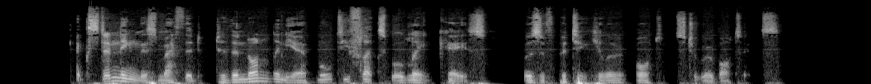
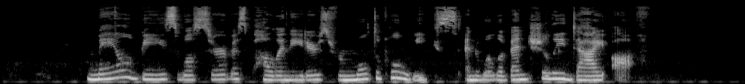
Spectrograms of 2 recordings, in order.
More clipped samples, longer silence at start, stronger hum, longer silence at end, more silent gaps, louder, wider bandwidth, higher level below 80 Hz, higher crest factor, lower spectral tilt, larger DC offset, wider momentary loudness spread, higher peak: neither; about the same, 0.75 s vs 0.85 s; neither; about the same, 0.9 s vs 1 s; neither; about the same, -19 LUFS vs -20 LUFS; about the same, 16.5 kHz vs 16.5 kHz; first, -28 dBFS vs -64 dBFS; first, 20 dB vs 14 dB; about the same, -3 dB/octave vs -4 dB/octave; neither; first, 10 LU vs 7 LU; first, 0 dBFS vs -6 dBFS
